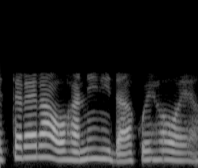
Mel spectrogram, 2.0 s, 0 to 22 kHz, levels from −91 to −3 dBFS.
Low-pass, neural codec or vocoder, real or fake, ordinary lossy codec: 3.6 kHz; vocoder, 44.1 kHz, 128 mel bands, Pupu-Vocoder; fake; none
